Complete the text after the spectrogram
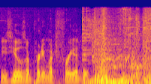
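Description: A sword clashes in a fiery burst of sparks.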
